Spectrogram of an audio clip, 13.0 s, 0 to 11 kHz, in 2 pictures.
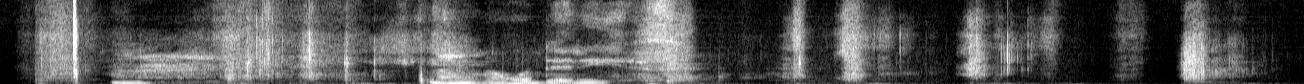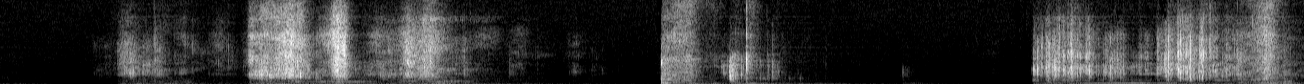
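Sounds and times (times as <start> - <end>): hands digging through soil: 7.1 - 9.2, 11.7 - 13.0.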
